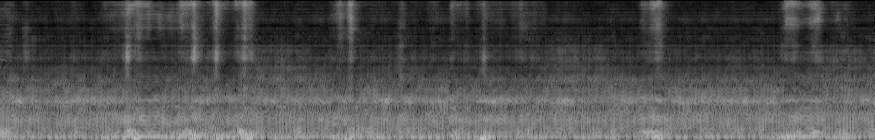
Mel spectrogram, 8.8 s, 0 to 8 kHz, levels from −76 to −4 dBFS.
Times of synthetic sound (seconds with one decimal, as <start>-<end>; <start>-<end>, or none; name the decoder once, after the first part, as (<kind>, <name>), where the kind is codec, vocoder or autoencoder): 0.0-8.8 (vocoder, Vocos)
